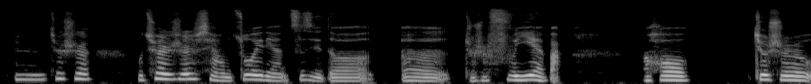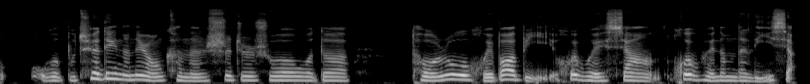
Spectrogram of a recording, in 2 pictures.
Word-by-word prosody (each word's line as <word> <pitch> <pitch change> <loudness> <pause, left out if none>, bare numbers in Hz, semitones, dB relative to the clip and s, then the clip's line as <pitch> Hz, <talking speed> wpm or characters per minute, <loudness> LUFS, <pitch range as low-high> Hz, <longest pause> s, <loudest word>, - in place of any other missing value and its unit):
嗯， 225 0 -7
就 265 +4 -4
是 255 -2 -2 0.4
我 205 - -6
确 245 +4 +2
实 245 +1 0
想 190 -9 -4
做 225 +6 0
一 215 - +3
点 175 -4 -3
自 210 - -8
己 180 -6 -4
的， 160 0 -5 0.2
呃， 165 -2 -4
就 160 - -9
是 175 +1 -7
副 200 +3 -5
业 200 -1 +4
吧。 - - -4 0.8
然 185 0 -4
后 195 0 +2 0.6
就 225 -1 +3
是 200 -2 +2
我 175 - -4 0.2
我 180 - -3
不 180 +2 -7
确 265 +8 +4
定 260 0 +3
的 220 -3 +2
内 215 +1 +3
容 180 -3 +2
可 190 0 -4
能 165 -1 -1
是 200 +3 -1
就 195 0 -3
是 190 - +1
说 190 0 +1
我 180 -1 -1
的 180 -1 -2 0.6
投 180 -3 +2
入 220 +2 +6
回 160 -5 +1
报 220 +5 +6
比 170 -7 -4
会 230 - +2
不 200 - -2
会 170 -2 +3
像 175 -2 +1 0.2
会 235 -1 +6
不 205 - -2
会 190 -4 0
那 180 0 0
么 180 -1 0
地 175 0 -1
理 150 +3 -2
想。 195 - 0
190 Hz, 205 characters per minute, -24 LUFS, 175-220 Hz, 0.8 s, 入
